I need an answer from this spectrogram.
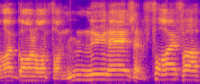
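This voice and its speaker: A man with a high pitch talks in an Australian accent. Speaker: MMA podcast co-host. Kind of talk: casual chat. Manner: animated.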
